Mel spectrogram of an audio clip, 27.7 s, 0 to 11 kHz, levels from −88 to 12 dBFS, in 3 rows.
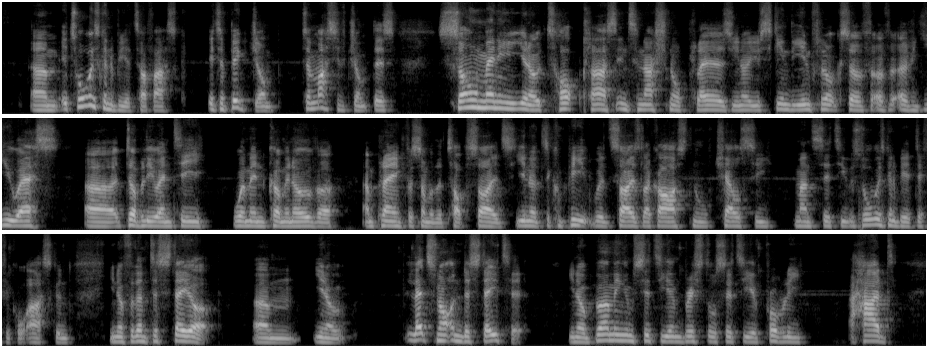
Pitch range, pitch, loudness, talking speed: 130-155 Hz, 135 Hz, -26 LUFS, 205 wpm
